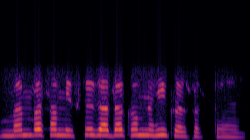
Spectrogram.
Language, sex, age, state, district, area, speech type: Hindi, female, 18-30, Uttar Pradesh, Azamgarh, rural, conversation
